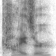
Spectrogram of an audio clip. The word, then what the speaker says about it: Caesar: Now, the other side of the trade, back to the Fallout set, we have Caesar, Legion's Emperor, or as they pronounce in the video game, Kaiser.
